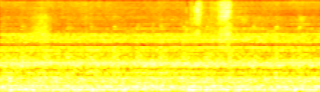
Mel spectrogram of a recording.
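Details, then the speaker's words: Diesel heater at near-maximum setting: steady fan roar with faint, regular light ticking from the fuel dosing pump, possibly resembling an engine knock; normal fuel pump ticking. "overall noise levels are about the same but you can definitely hear the"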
